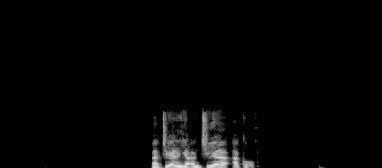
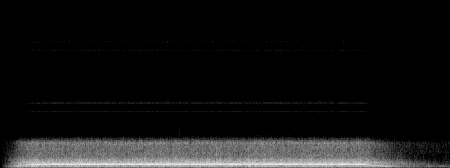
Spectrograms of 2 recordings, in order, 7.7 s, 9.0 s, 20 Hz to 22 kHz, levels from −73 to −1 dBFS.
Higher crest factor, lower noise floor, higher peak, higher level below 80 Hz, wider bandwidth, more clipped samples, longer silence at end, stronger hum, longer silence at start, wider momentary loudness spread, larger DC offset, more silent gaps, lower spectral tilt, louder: first, 18 dB vs 12 dB; first, under -90 dBFS vs -45 dBFS; about the same, 0 dBFS vs 0 dBFS; second, -56 dBFS vs -50 dBFS; first, 7.8 kHz vs 4.1 kHz; neither; first, 2.6 s vs 0.9 s; neither; first, 3.05 s vs 0.2 s; first, 13 LU vs 7 LU; neither; neither; about the same, -6 dB/octave vs -7 dB/octave; about the same, -13 LUFS vs -12 LUFS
